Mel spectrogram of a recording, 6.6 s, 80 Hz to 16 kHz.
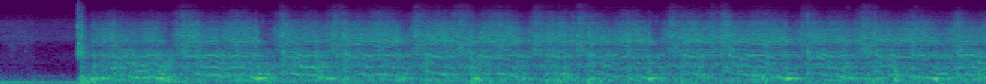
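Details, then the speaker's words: Abandoned 1990 Ford F600 box truck, long-sitting, starting fluid sprayed, fuel confirmed; sluggish starter grind, about two compression beats a second, never catching: slow cranking, no start, owner suspects cranking too slow to build compression. "honestly I think she's just not cranking fast enough to head off on some good c"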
